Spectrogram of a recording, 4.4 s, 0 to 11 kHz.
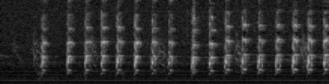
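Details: Blacksmith lapwings alarm-calling at a slender mongoose by Gowrie dam waterhole, Djuma Game Reserve, Sabi Sand Wildtuin, South Africa, 10:50 on 30 July 2020: about seventeen sharp, metallic clinking notes in fast, steady succession, roughly four per second.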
